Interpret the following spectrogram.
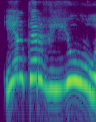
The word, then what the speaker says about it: інтерв'ю: інтерв'ю запишимо його теж транскрипція і де р в є й так в нас ю позначає два звуки інтерв'ю наголос але ж бачимо що звук е без наголосу Отже він матиме призвук ми його не чітко чуємо інтерв'ю ось такий буде звукозапис цього слова і рахуємо 1 2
